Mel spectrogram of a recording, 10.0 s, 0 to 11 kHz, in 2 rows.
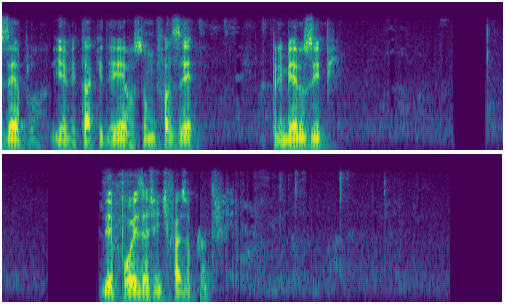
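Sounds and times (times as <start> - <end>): computer keys typing: 1.8 - 2.9, 7.1 - 9.5.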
